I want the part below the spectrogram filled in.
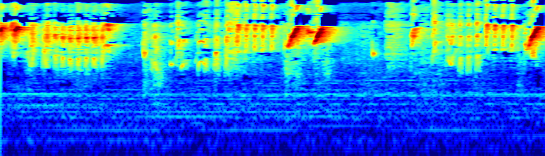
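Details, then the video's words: Sunbird singing in a song contest, high thin twittering phrases in rapid pulsed bursts, broken by short pauses, with a faint low hum underneath. "chim hút mật hót đấu"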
